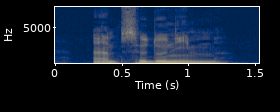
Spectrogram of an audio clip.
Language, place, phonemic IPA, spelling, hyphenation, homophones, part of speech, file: French, Paris, /psø.dɔ.nim/, pseudonyme, pseu‧do‧nyme, pseudonymes, adjective / noun, Fr-pseudonyme.ogg
- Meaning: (adjective) pseudonymous, done under a pseudonym; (noun) pseudonym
